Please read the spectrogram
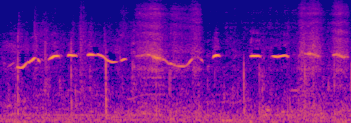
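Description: A person whistling a tune: one clear note sliding up and dipping down between short held notes, with brief breaks between phrases.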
